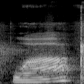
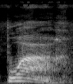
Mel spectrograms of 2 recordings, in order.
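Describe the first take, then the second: First: "Poire" split as poi-re, first part rising; syllable by syllable. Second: Said in the usual way. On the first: Shown as a demonstration. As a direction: detach the final "re" of "Poire" after a pause. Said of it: "se compose de deux syllabes". (« Poire » découpé : poi… re)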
